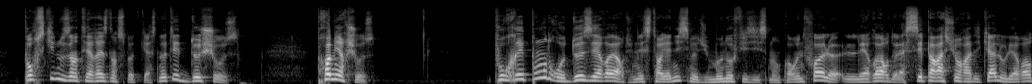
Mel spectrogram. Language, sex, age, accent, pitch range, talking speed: French, male, 30-49, French, 125-180 Hz, 200 wpm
